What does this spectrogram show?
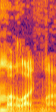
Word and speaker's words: Molag Mar: The Molag Mar, apparently that's how you say it.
